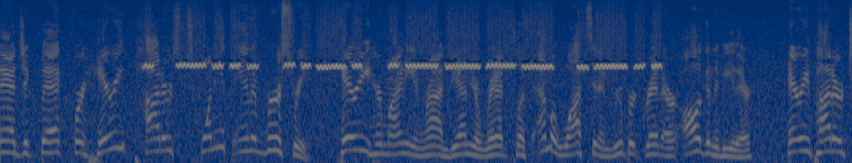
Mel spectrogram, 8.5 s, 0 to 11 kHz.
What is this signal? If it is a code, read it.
Morse code, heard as a whistle, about 14 wpm, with speech in English. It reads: EBF1L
